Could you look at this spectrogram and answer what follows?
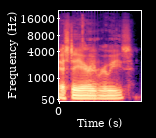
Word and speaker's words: Esteury Ruiz: Esteury Ruiz.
